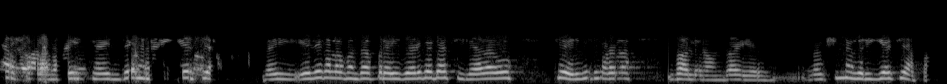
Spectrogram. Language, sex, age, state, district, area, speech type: Dogri, female, 60+, Jammu and Kashmir, Kathua, rural, conversation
